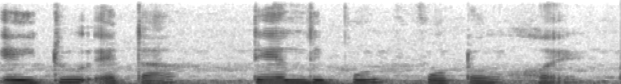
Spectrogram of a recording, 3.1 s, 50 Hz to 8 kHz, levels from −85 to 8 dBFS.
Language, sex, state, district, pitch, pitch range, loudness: Assamese, female, Assam, Kamrup Metropolitan, 235 Hz, 235-245 Hz, -17 LUFS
